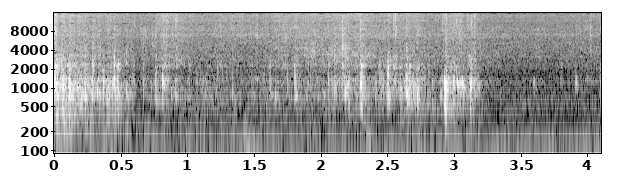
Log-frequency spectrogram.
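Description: Near silence: faint scattered ticks and rustles, with a small burst at the very start and a sharper tick about three seconds in.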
